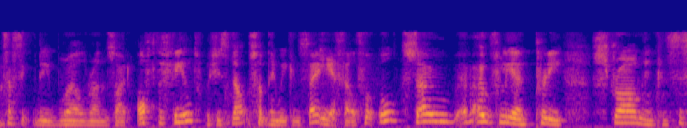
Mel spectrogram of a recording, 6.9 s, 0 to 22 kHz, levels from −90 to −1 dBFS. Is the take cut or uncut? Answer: cut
